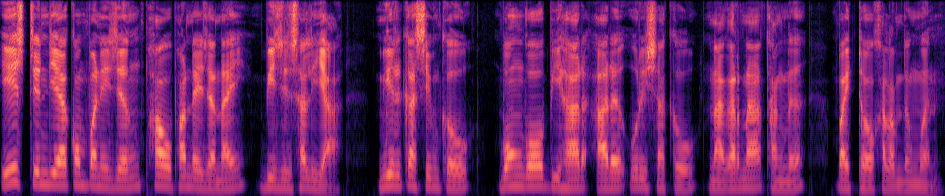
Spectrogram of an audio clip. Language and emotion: Bodo, neutral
